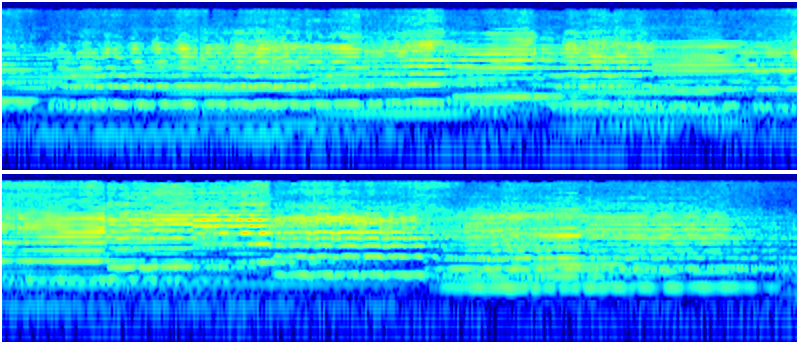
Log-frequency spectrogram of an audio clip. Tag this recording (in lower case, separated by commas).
music, fiddle, musical instrument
